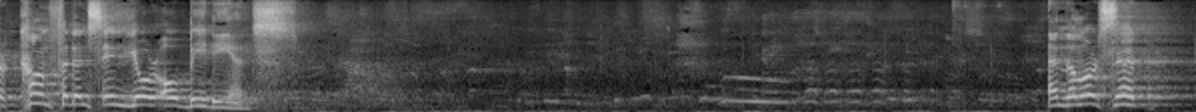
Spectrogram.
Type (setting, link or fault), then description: setting, large echoing room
